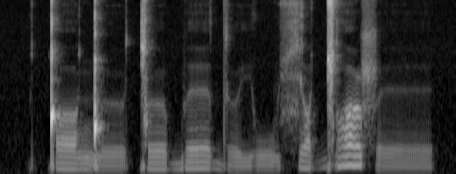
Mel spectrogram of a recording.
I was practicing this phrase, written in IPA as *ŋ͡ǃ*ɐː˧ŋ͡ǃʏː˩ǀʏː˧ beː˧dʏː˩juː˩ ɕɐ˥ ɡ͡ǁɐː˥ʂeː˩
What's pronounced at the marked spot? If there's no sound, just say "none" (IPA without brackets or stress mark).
ǃ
